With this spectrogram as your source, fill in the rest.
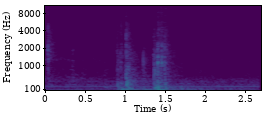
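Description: An oven door swings shut with a thud.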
